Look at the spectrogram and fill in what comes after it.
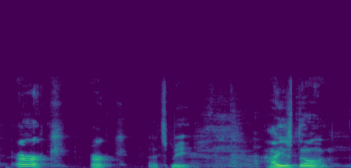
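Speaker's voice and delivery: put-on easy, relaxed Philadelphia accent. Retelling how a man hugs and greets the speaker on coming home: Philly accent. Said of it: "he still had the Philly accent".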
